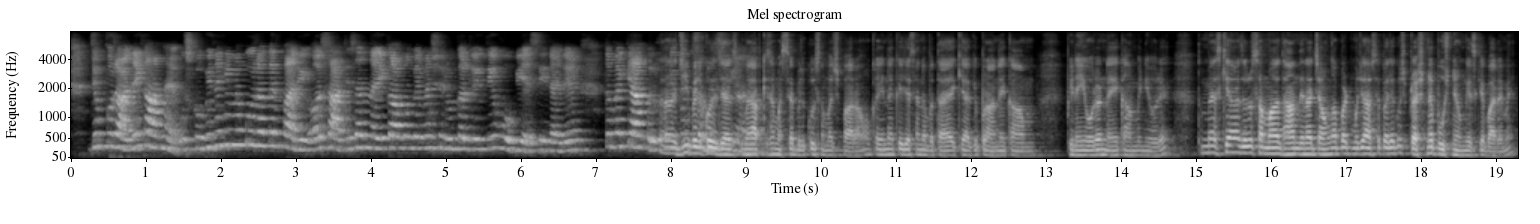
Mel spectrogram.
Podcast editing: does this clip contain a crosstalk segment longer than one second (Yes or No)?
Yes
